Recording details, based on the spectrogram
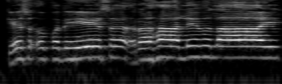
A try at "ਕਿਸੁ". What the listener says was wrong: ਇਹ ਕਿਸ ਪਦ ਪੋਲਾ ਹੀ ਉਚਾਰਨ ਕਰਨਾ, ਕਸ ਕੇ ਨਹੀਂ ਬੋਲਣਾ।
